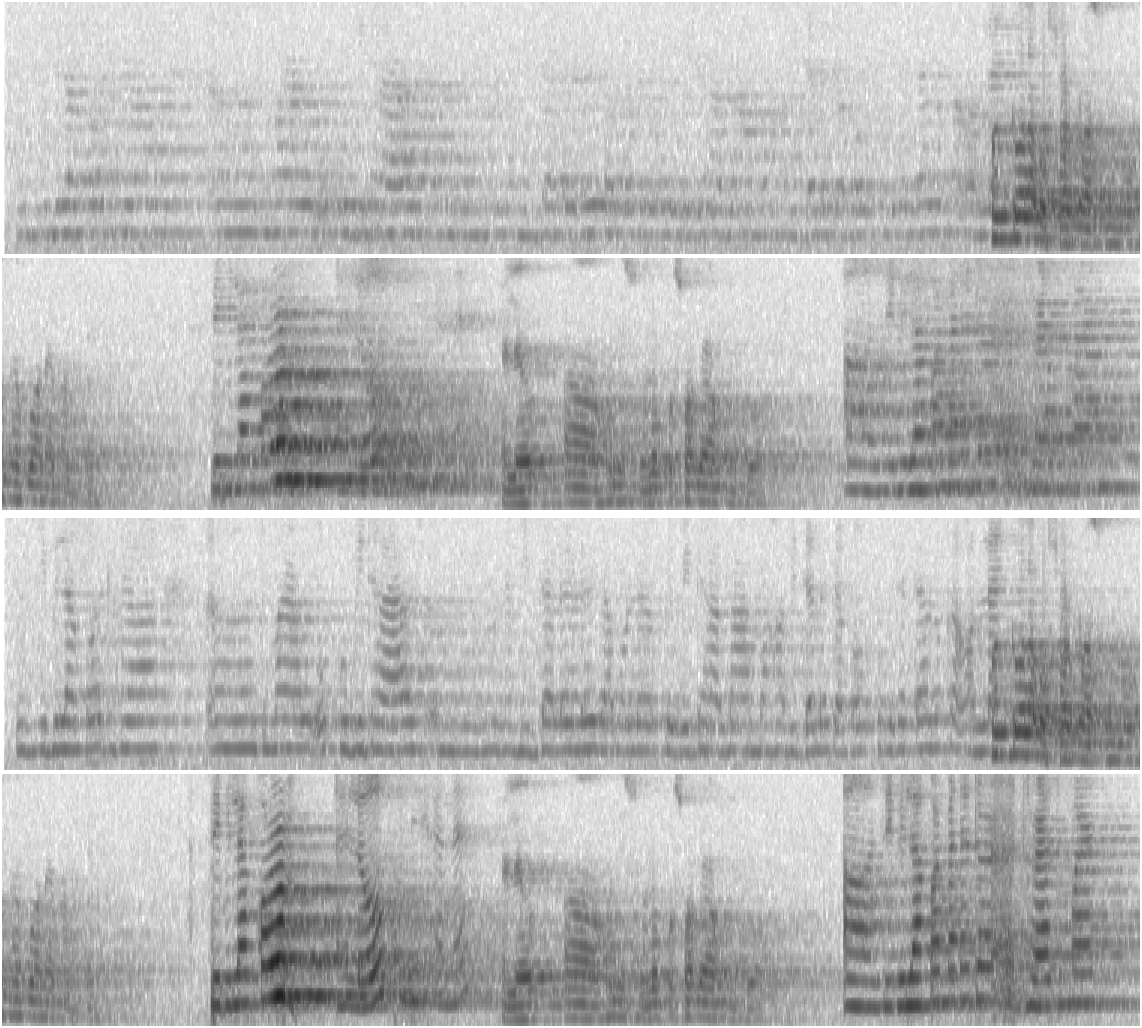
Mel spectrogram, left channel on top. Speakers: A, on the right; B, in the centre.
A: যিবিলাকৰ ধৰা। অ', তোমাৰ অলপ অসুবিধা উ মানে বিদ্য়ালয়লৈ। যাবলৈ অসুবিধা বা মহাবিদ্যালয় যাব। সুবিধা তেওঁলোকে অন।
B: ফোনটো অলপ ওচৰত লোৱাচোন মই শুনা পোৱা নাই ভালকে।
A: যিবিলাকৰ হেল্ল' শুনিছানে।
B: হেল্ল' অ শুনিছোঁ অলপ ওচৰত লৈ আহক ফোনটো।
A: অ যিবিলাকৰ মানে ধৰ ধৰা তোমাৰ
